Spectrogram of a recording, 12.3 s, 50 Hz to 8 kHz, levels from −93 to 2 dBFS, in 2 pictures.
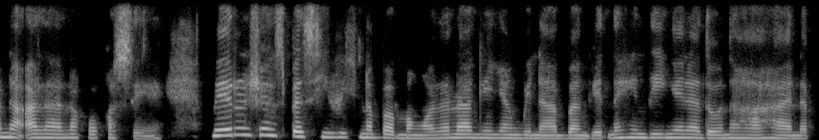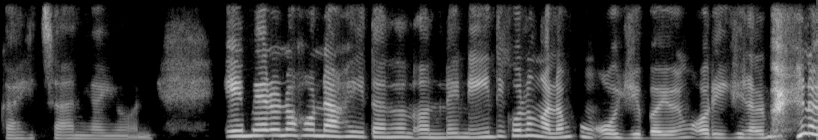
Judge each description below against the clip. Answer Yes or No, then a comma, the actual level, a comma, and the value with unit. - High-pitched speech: Yes, high, 210 Hz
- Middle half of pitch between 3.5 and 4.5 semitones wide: No, average, 5.0 semitones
